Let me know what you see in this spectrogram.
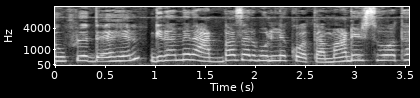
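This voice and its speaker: A woman talks in a high voice with a Barishal accent and ordinary pitch variation. Noticeable background noise sits behind her. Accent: Barishal Bengali dialect. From Barishal, Bangladesh. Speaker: vlogger. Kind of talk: vlog narration.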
